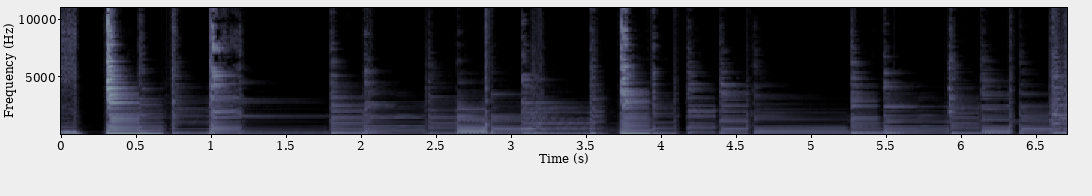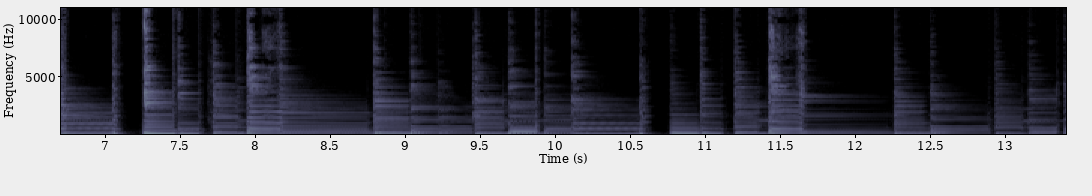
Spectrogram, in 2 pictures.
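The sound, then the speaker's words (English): Iconic rock riff played fingerstyle on an acoustic guitar, crisp plucked single notes repeating in a steady looping pattern, played alone with clear ringing tones and no voices. “I'm playing this on an acoustic with my fingers”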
